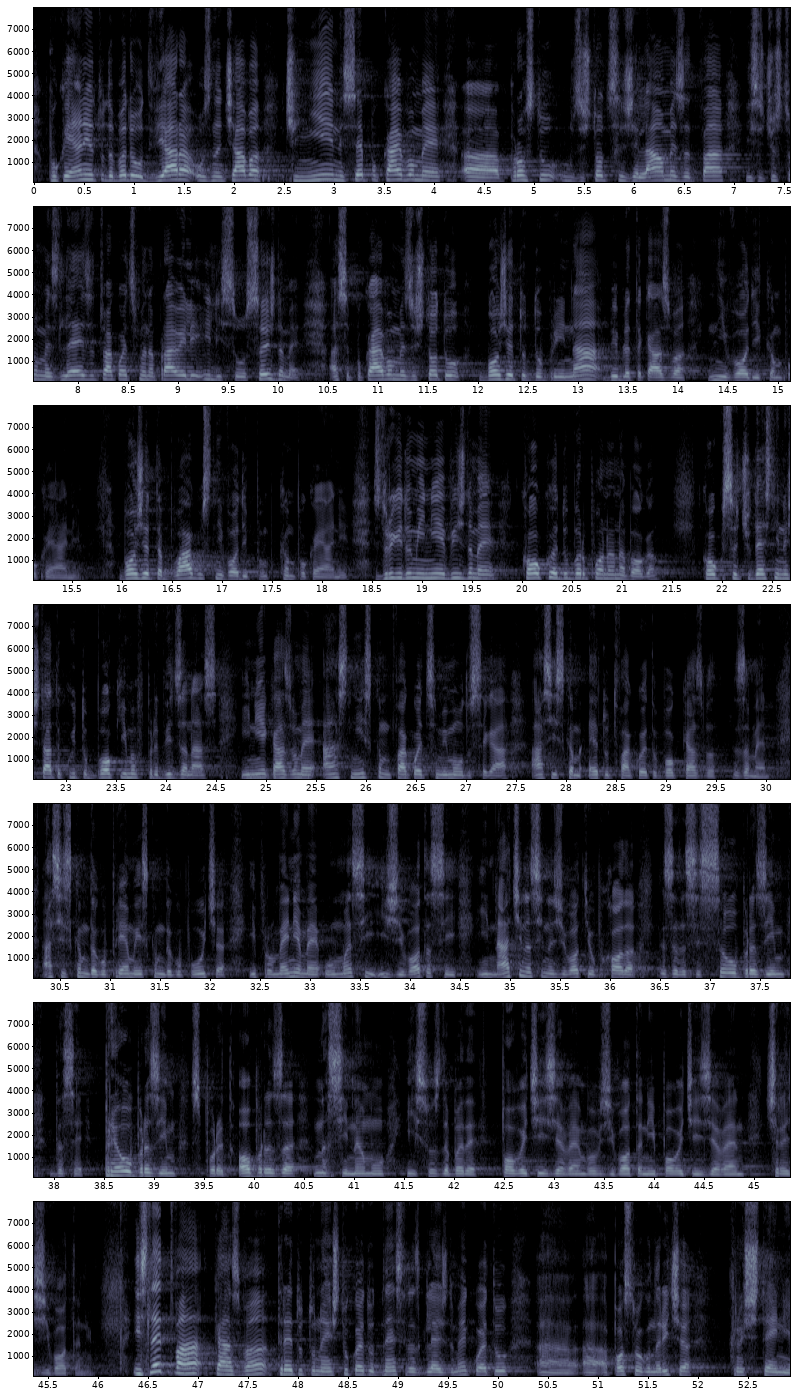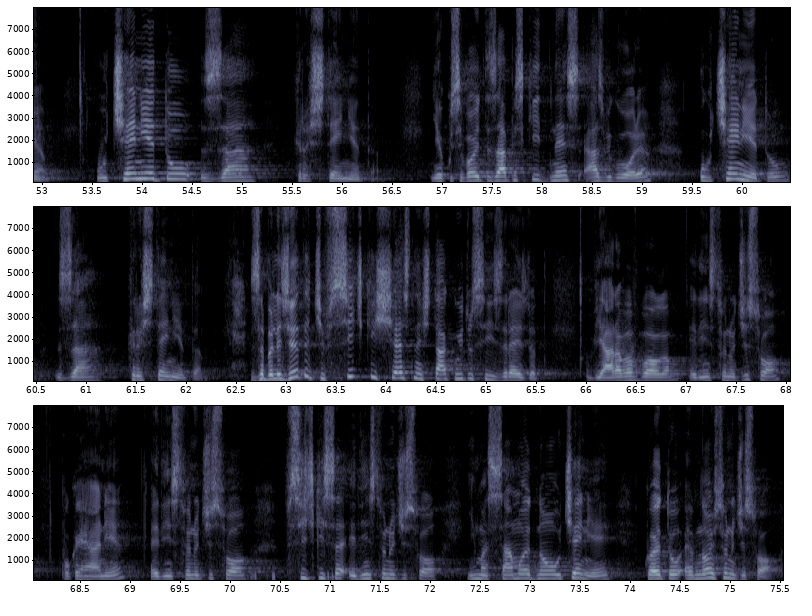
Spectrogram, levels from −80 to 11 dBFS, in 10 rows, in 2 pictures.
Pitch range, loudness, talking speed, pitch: 145-190 Hz, -32 LUFS, 155 wpm, 165 Hz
